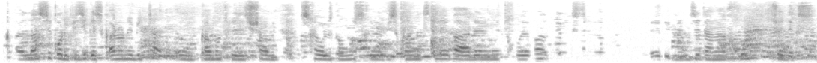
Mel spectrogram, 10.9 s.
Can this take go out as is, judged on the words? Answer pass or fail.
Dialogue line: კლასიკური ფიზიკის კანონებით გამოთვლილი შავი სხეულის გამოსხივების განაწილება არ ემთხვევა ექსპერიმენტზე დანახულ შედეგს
pass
